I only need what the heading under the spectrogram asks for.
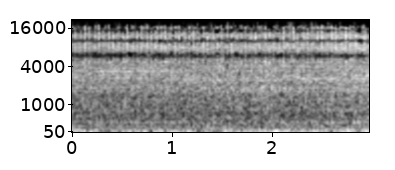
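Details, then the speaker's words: Toyota four-cylinder petrol car idling unevenly with a lumpy, irregular low thump; pulling each coil plug, cylinder two gave no change in vibration, so its ignition coil has failed, leaving a dead cylinder. "यहां से कोई response नहीं आया इसको उतारा guys कोई मिशिंग नहीं जैसे पहली धड़ थी उतनी है उससे ज्यादा नहीं बड़ी तो मतलब कि इसकी कॉइल में दिक्कत है प्रॉब्लम है कॉइल हमारी ये खराब है"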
